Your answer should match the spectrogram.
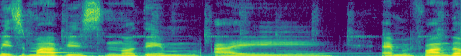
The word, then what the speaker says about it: Mavis: It's pronounced Mavis.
